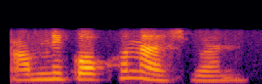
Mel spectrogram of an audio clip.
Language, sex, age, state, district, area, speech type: Bengali, female, 45-60, West Bengal, Nadia, rural, conversation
